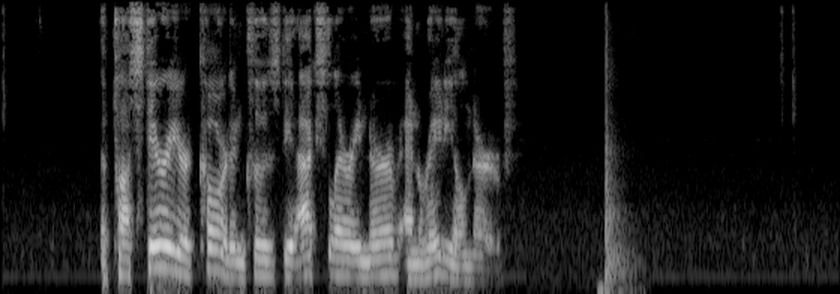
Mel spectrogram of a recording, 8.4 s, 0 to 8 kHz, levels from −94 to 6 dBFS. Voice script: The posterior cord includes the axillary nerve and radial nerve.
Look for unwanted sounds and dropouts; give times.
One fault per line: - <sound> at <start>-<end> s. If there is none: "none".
- thud at 6.0-6.5 s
